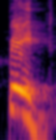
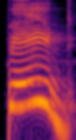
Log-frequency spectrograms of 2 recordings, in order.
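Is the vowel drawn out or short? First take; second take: short; drawn out. First: The vowel is kept short. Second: The vowel is stretched out long. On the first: The speaker calls it right. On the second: The speaker calls it wrong.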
